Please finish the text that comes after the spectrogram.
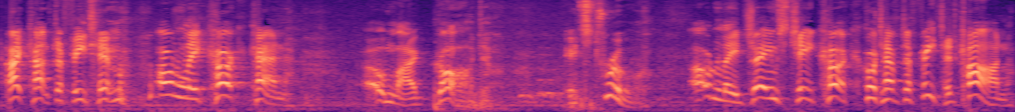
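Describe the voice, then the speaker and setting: An earnest, alarmed starship captain played by a man speaks in a very high, wildly swooping voice. The delivery is bright and exclamatory, in stage parody style, recorded live. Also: wildly swooping pitch, takes it slowly, a little hiss or hum, heavily acted. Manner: exclamatory, dramatic. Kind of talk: stage parody comedy acting.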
